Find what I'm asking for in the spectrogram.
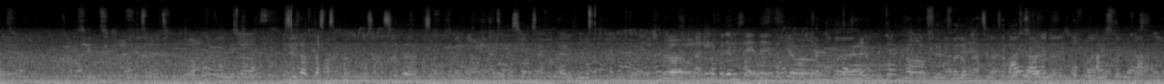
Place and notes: Mahnwache gegen die geplante Erweiterung bei Westfleisch in Hamm-Uentrop.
